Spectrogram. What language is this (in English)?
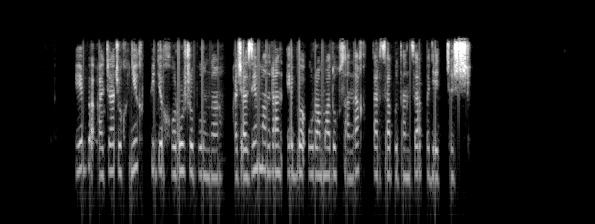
Chuvash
